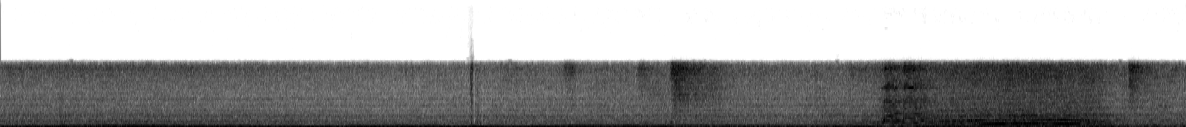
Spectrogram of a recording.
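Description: Truck engines running as the box truck and a heavy tow truck drive off through the intersection, with short hisses. About nine seconds in, a horn sounds for roughly two seconds, its pitch sliding up and then back down.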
